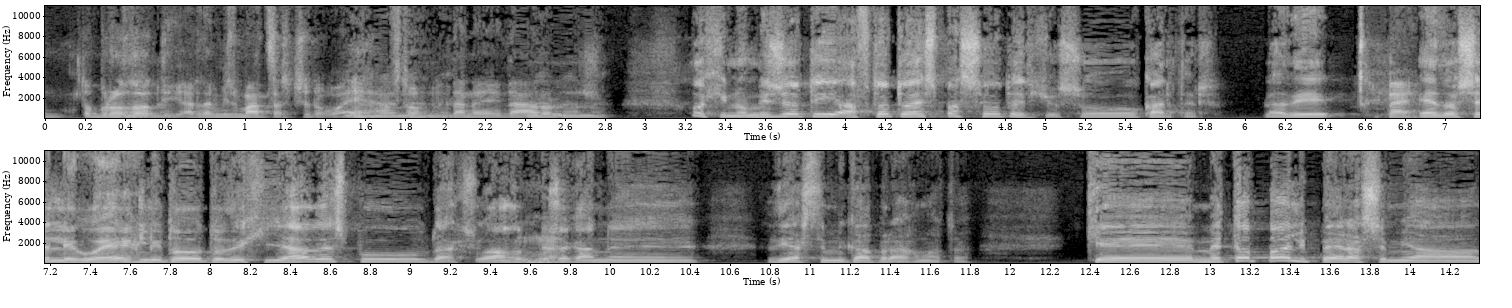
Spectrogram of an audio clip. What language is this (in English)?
Greek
